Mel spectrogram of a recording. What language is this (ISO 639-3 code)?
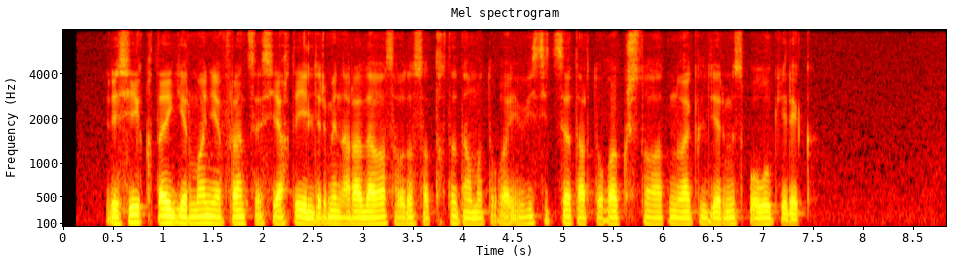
kaz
